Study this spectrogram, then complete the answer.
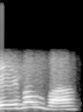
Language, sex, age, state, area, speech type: Sanskrit, female, 18-30, Rajasthan, urban, conversation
